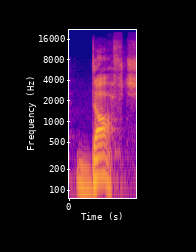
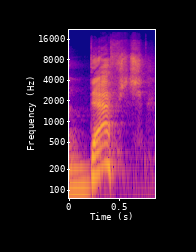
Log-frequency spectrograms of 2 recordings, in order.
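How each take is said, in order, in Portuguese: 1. A vogal A é fechada, com som britânico. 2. A vogal A é aberta, sem som britânico. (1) "tu fecha o A aí para pronunciar melhor e dar esse tom britânico" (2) "tu não fala daft"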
